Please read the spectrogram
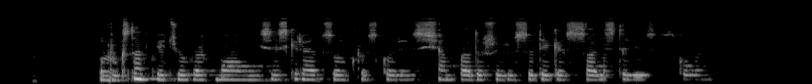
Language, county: Lithuanian, Kaunas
